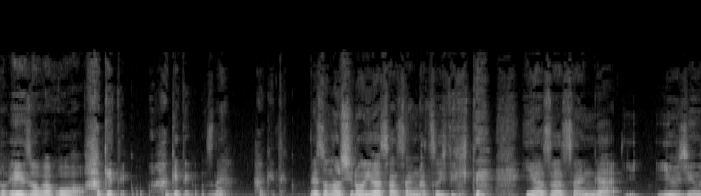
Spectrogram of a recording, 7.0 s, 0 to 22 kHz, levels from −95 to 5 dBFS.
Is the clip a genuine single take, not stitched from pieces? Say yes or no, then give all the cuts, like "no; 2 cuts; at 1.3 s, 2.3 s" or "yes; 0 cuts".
no; 2 cuts; at 2.4 s, 3.0 s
